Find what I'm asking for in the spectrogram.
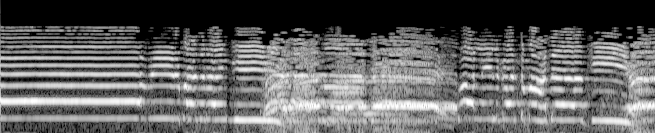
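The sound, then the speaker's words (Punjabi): Devotees chant Shiv Bhole slogans in a temple: loud massed voices ring out together in sustained, rhythmic bursts that swell and fade throughout. “ਮੰਦਰਾਂ ਵਿਚ ਸ਼ਿਵ ਭੋਲੇ ਦੀ ਮਹਿਮਾ ਦਾ ਗੁਣਗਾਨ ਲਗਾਤਾਰ ਚੱਲ ਰਿਹਾ ਹੈ ਅਤੇ ਮੰਦਰ ਸ਼ਿਵ ਭੋਲੇ ਦੇ ਜੈਕਾਰਿਆਂ ਨਾਲ ਗੂੰਜ ਰਹੇ ਨੇ”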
